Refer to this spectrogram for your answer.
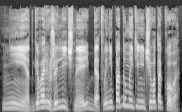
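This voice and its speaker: A man voicing a flustered, embarrassed male healer who squeaks and pleads to justify himself. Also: big pitch swings, brisk, no echo, clean studio sound.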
